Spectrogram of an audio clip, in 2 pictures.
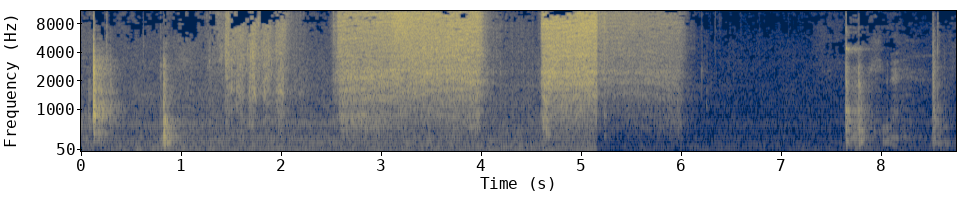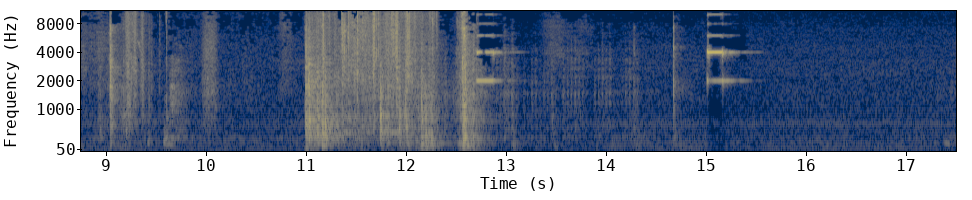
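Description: Cooking oil sprayed onto samosas in an air fryer basket: a longer hiss of spray, then a short one. Then a few knocks and rattles as the basket is handled, and two short electronic beeps from the air fryer's touch panel near the end.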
